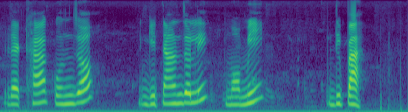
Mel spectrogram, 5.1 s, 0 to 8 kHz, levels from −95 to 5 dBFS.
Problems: none marked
